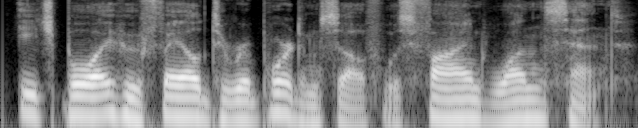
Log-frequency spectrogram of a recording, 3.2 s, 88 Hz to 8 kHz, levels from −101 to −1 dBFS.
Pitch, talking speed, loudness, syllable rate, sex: 115 Hz, 205 wpm, -17 LUFS, 5.4 syllables/s, male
